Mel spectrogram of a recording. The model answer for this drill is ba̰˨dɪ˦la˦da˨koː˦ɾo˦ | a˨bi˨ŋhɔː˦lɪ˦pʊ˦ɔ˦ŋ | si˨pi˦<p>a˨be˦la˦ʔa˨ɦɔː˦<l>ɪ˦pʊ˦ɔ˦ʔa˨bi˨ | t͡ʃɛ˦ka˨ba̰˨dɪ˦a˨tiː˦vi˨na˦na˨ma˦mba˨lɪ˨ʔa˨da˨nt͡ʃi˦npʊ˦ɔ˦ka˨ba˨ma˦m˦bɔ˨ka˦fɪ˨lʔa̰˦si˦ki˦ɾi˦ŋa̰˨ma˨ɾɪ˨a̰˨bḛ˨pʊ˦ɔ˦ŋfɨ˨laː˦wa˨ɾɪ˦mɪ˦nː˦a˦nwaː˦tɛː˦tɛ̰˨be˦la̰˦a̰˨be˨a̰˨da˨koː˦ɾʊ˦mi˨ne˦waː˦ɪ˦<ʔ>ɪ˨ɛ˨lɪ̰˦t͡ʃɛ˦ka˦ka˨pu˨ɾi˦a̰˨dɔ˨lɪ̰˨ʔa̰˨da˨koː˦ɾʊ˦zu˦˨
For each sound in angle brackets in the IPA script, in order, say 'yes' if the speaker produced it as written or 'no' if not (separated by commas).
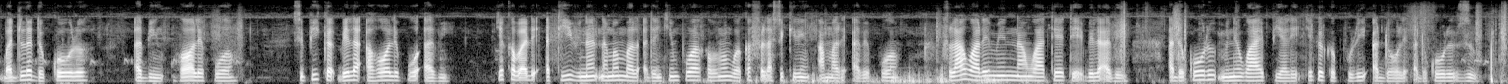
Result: no, yes, no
